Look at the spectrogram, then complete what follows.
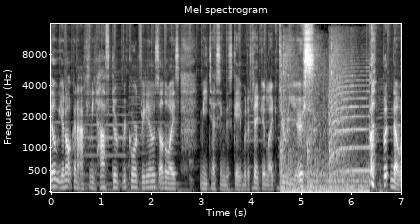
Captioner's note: boom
